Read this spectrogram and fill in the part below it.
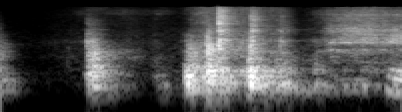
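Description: A wooden drawer on a traditional Japanese hakozen meal box slides open or shut in a few short woody scrapes and knocks, close by, with a brief moment of voice nearby.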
